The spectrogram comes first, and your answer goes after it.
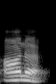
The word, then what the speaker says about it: honor: In the same way ho N O U R honor. So we can consider article an because H is silent.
